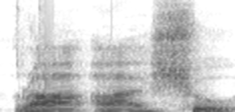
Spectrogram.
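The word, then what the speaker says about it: ראש: 아무튼 그래서 라, 아, 슈라고 발음하죠. 여기 이제 모음이 없는 거니까 이건 이제 안 쓰기로 사람들이 정해서 라, 아, 슈 이게 정확한 발음이에요.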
